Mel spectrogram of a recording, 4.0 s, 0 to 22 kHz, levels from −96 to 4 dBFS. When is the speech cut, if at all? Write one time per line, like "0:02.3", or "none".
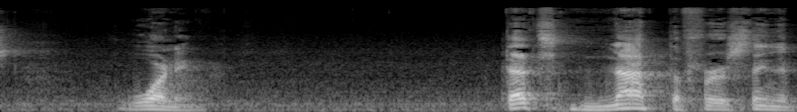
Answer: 0:02.5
